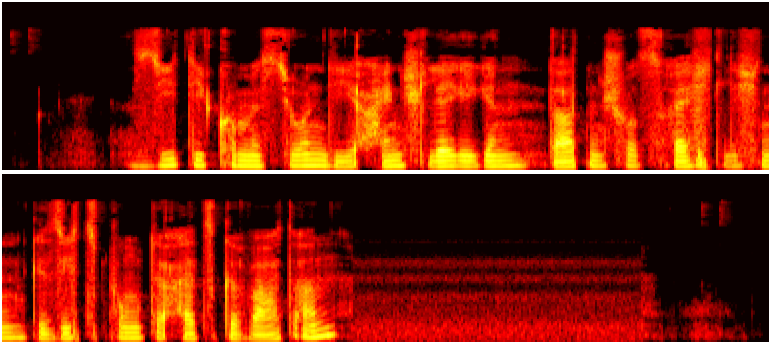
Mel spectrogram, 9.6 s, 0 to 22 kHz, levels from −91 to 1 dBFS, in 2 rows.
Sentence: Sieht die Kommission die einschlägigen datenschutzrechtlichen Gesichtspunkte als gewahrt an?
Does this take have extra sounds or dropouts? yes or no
no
